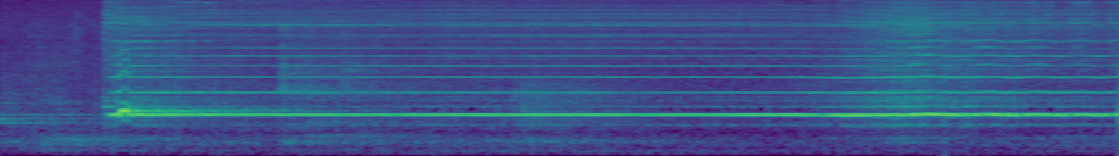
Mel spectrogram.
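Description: Korean traditional flute music: after a brief near silence, a single long high note starts about a second in and is held steady, wavering slightly near the end.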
